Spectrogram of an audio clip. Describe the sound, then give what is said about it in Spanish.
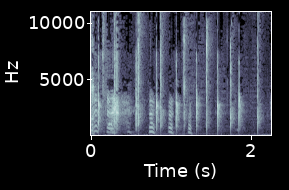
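Hand clapping for a caller on a live radio show: many sharp, quick claps in a loose rhythm, loud and crisp, with a short voice sound near the start. “Ahora pues sí te ha ganado el aplauso.”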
